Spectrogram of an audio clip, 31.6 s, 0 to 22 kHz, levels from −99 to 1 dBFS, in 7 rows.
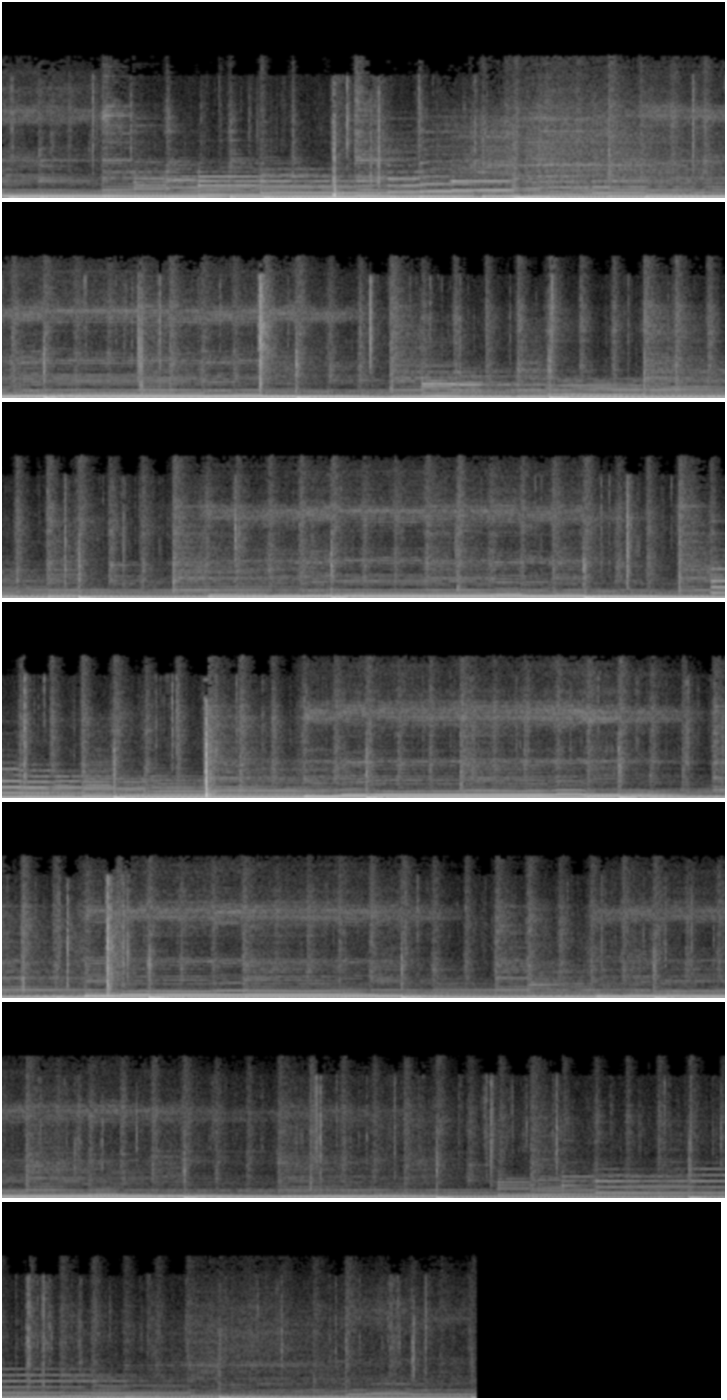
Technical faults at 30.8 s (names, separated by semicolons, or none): cut-off end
